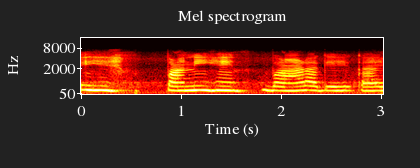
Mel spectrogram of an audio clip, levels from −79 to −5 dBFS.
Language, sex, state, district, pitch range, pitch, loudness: Chhattisgarhi, female, Chhattisgarh, Raigarh, 255-275 Hz, 265 Hz, -14 LUFS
